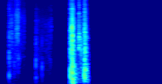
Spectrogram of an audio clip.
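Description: A car door opens with a thud.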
